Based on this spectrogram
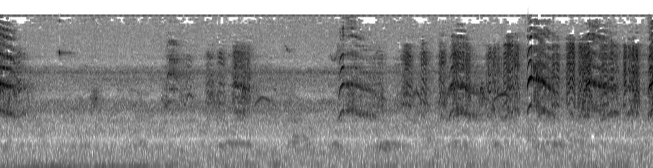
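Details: White Woodpecker (Melanerpes candidus) giving harsh, dry, squawking notes in a rhythmic, almost laughing sequence, used to keep in touch with other woodpeckers and claim territory. Quiet at first, then the calls come faster and louder.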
